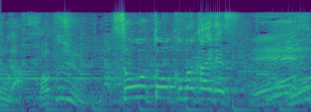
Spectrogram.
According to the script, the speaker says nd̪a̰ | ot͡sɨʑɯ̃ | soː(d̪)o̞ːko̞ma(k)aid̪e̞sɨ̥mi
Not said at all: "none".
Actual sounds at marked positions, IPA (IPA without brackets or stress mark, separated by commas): t̪, k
